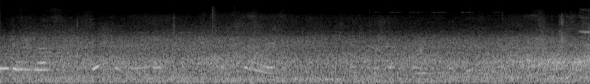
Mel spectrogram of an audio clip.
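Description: A car drives past on the road.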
